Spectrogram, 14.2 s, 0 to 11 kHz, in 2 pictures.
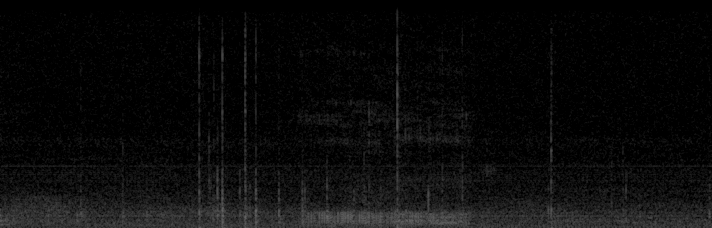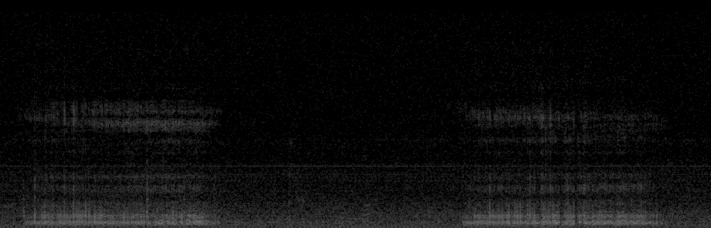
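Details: Man snoring while camping in Australia: loud, harsh, rattling snores on each breath in, about every four seconds (roughly 14 breaths a minute), with outdoor background noise.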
